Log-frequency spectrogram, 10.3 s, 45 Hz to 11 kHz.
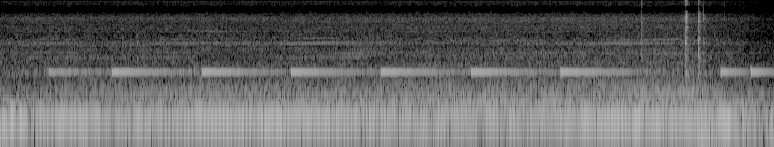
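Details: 2007 Chevy Tahoe 5.3 V8 idling at about 2000 rpm after dirty throttle body cleaned (TPS code): steady raised idle hum with dashboard chime beeping once a second; idle not relearned, needs scanner idle-learn reset.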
